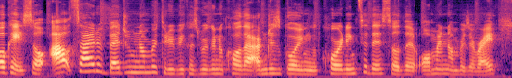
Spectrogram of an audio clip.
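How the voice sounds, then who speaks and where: A woman with an American accent, medium pitch, an animated tone, ordinary pitch variation and a very fast pace, over music in the background. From Staten Island, New York. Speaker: real estate agent. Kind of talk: home tour walkthrough.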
